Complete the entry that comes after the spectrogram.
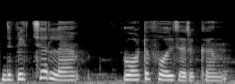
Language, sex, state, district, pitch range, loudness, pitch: Tamil, female, Tamil Nadu, Nilgiris, 195-240 Hz, -15 LUFS, 215 Hz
